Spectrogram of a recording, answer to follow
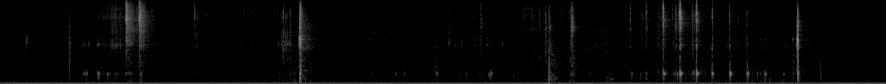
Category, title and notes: Sound effects > Other mechanisms, engines, machines
tape measure foley
fx, Tapemeasure, Shop, Mechanical, Tape, Scrape, Woodshop, Tools, sfx, Metallic, Foley, Workshop, Tool, Household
